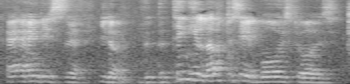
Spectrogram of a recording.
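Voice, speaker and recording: An older man from Sri Lanka telling a self-mocking comic story to an audience, jumping into high squeaks when he acts out his own panic. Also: normal speed, fairly bright tone, echoey room, far from the mic, slight background noise, poor audio. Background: audience laughter and room ambience.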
